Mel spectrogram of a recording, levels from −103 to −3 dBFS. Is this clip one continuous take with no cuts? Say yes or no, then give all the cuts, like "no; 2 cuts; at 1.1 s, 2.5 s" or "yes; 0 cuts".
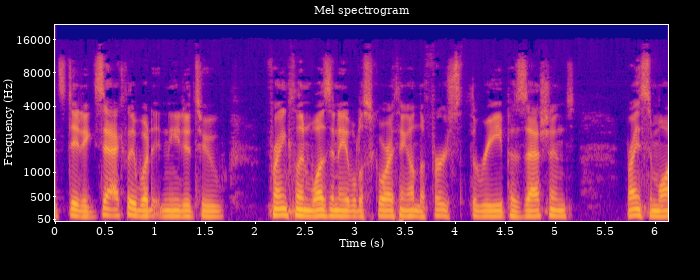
yes; 0 cuts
